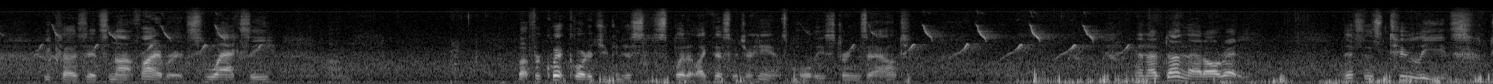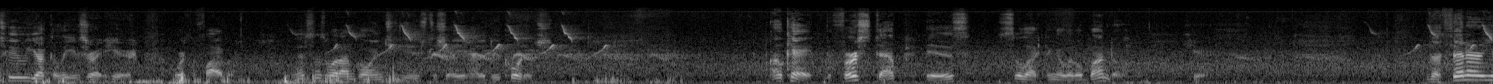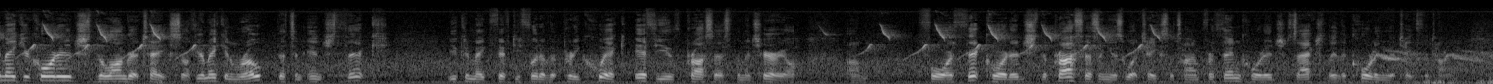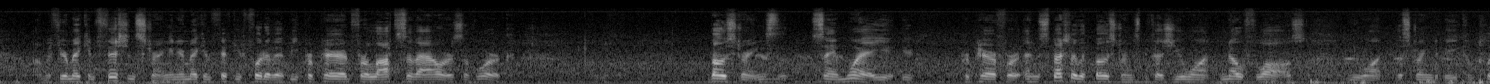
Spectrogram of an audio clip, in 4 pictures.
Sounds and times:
Bird: 0.0s - 3.8s, 6.0s - 12.5s, 17.8s - 21.8s, 24.4s - 33.8s, 36.6s - 51.0s, 52.0s - 56.6s
Speech: 0.4s - 3.5s, 5.2s - 9.2s, 11.4s - 12.6s, 13.4s - 17.3s, 17.9s - 20.4s, 22.6s - 26.2s, 26.8s - 27.0s, 29.2s - 33.8s, 34.4s - 44.4s, 45.1s - 49.9s, 51.9s - 59.6s.

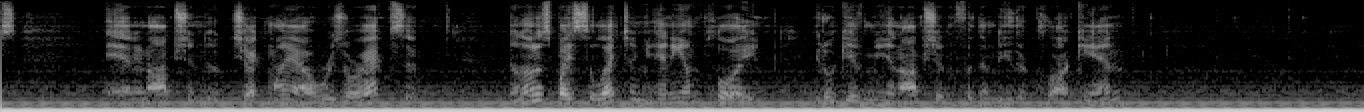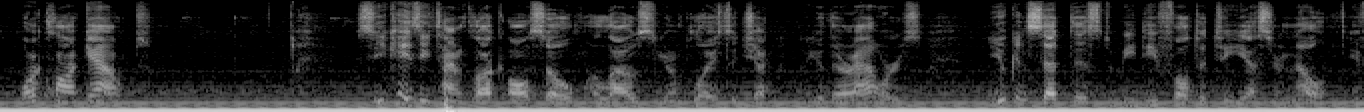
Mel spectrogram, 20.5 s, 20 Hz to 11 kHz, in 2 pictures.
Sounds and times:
Speech: 0.8s - 3.2s, 3.8s - 8.5s, 10.4s - 11.4s, 12.9s - 20.4s.

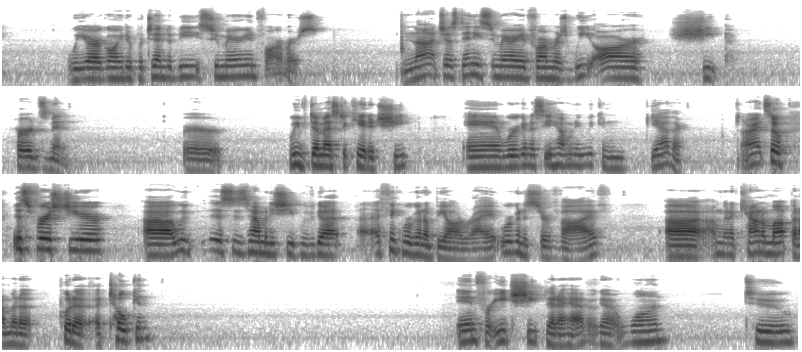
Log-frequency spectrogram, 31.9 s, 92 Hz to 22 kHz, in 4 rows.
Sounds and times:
Speech: 0.7s - 3.3s, 4.0s - 7.4s, 8.1s - 8.8s, 9.8s - 10.2s, 10.8s - 25.5s, 28.5s - 30.7s, 31.4s - 31.9s.

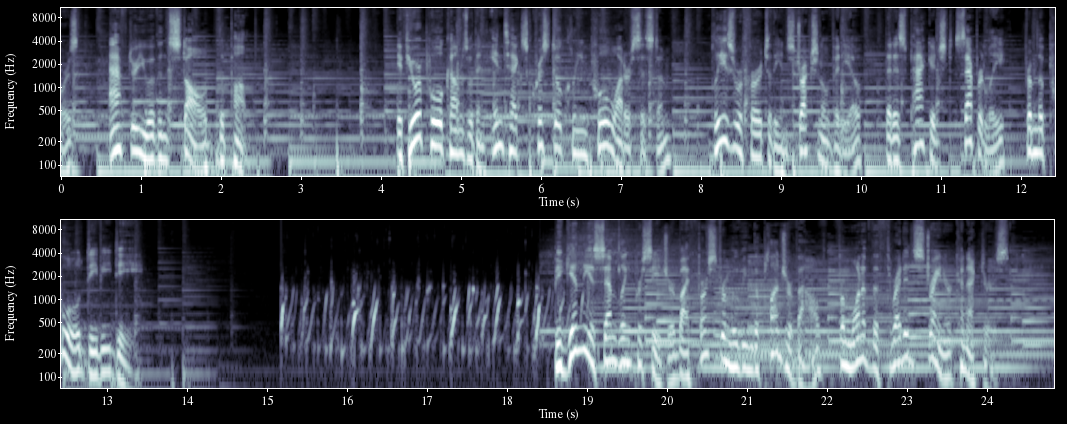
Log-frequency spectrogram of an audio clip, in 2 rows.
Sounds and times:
Speech: 0.0s - 2.4s, 4.2s - 13.5s, 18.6s - 24.3s
Music: 0.0s - 14.7s, 18.4s - 24.8s.

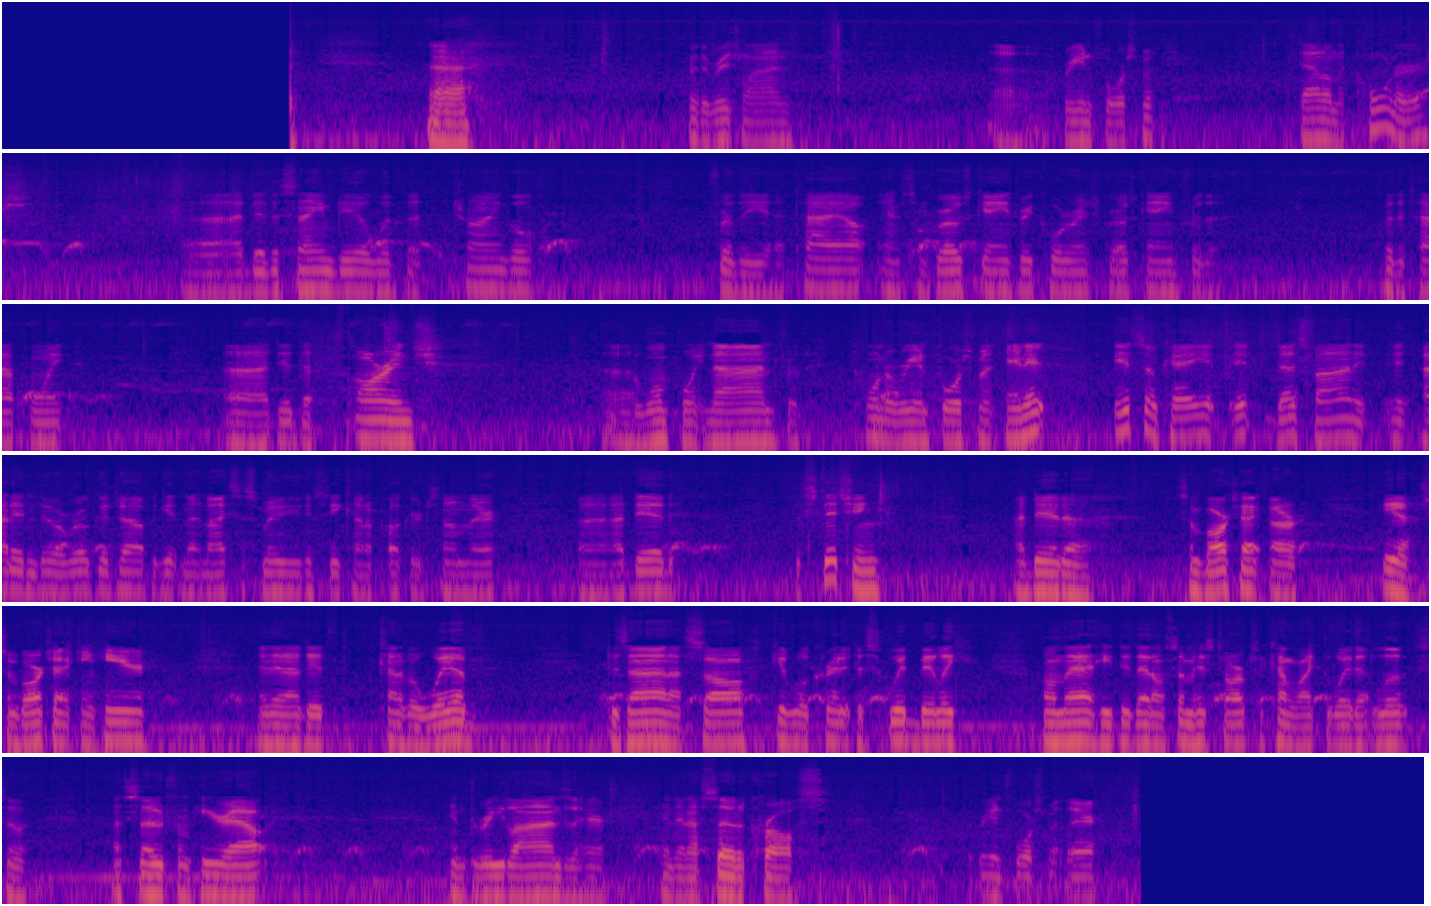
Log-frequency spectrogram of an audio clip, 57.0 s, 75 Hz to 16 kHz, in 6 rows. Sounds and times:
Outside, rural or natural: 2.0s - 55.2s
Speech: 2.8s - 3.3s, 4.6s - 5.4s, 6.6s - 7.8s, 8.6s - 9.8s, 10.7s - 13.2s, 14.2s - 17.7s, 18.7s - 19.5s, 20.5s - 22.0s, 23.0s - 33.1s, 33.8s - 34.5s, 35.3s - 37.2s, 37.8s - 39.1s, 39.8s - 41.4s, 42.1s - 49.4s, 50.6s - 53.1s, 54.1s - 55.0s.

